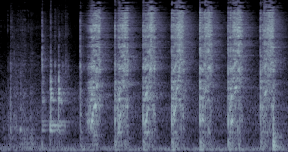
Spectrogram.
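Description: A hand file rasps across the hot, heavily oxidized scale on a hardened steel blade. After a few lighter scrapes come six or seven loud, even strokes in a steady back-and-forth rhythm, close up and with no talking.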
